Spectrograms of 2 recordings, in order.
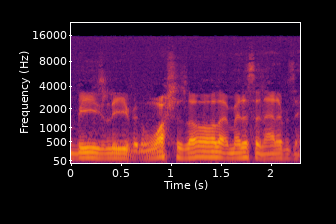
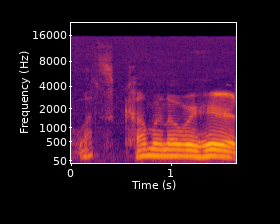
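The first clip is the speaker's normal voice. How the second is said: alarmed; 5 semitones higher, 6 dB louder than usual. Acted. Parents see him approaching.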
